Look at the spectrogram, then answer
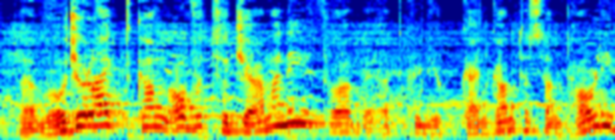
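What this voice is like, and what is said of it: Put-on German accent in English. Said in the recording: “This accent.”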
